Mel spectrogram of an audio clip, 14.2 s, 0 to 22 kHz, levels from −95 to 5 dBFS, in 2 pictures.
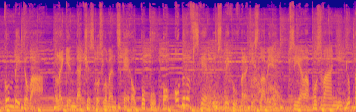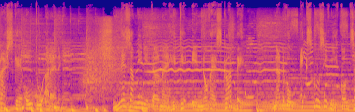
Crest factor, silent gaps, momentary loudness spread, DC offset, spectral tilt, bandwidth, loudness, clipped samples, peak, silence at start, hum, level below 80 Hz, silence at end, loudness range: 14 dB; none; 3 LU; under 0.1%; -4 dB/octave; over 20 kHz; -15 LUFS; under 0.1%; 0 dBFS; 0 s; none; -24 dBFS; 0 s; 1 LU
